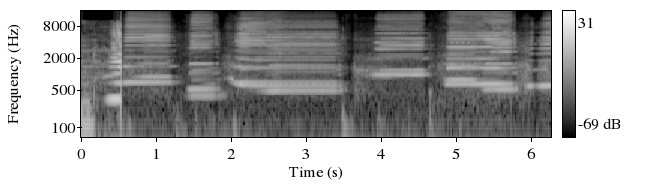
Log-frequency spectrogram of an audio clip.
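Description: Harmonica playing a short tune of held chords, about five of them with brief breaks between.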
